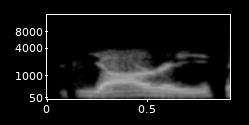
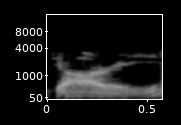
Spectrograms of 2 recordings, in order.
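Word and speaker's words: Jarry: Yari to the example. thank you, Maddie Cool, for that. It is Tristan Jari. – Yeah, always has been Jari too.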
